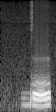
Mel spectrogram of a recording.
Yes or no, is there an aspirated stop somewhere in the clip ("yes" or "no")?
no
